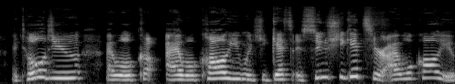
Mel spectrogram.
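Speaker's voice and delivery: mock-firm, insistent tone. Retelling what the woman told her while she waited, mock-firm. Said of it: "she said it so firmly".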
